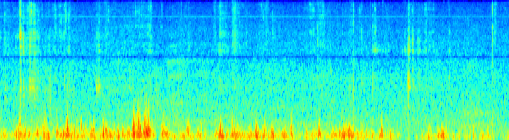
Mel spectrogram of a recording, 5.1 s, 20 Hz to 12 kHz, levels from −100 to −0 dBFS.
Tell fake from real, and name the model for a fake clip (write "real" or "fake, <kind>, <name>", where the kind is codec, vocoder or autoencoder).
real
